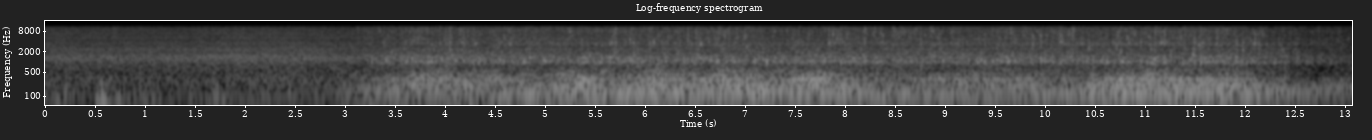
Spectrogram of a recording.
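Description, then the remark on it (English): Heavy rain pours down in a dense, steady hiss that swells after a quieter start and keeps up without a break, enveloping, with no voices; the rain starts again after briefly stopping. “You get a moment where I feel like I'm going to take my hood down because the rain stopped, and then once again it starts to cascade.”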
